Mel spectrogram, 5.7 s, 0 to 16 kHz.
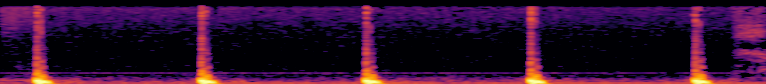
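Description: Four evenly spaced, low, dull heart thumps at about 49 a minute over a faint steady hum; a normal first heart sound (S1).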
